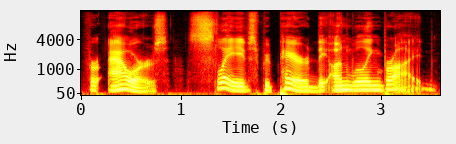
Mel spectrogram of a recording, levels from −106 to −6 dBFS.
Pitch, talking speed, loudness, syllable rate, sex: 135 Hz, 115 wpm, -19 LUFS, 4.0 syllables/s, male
